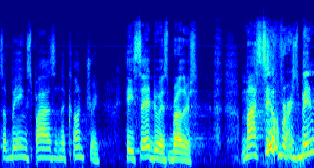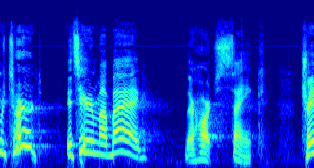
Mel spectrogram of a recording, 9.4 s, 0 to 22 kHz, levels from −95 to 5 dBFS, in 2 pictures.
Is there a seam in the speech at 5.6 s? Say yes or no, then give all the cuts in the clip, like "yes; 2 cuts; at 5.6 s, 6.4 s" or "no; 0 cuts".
no; 1 cut; at 1.7 s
